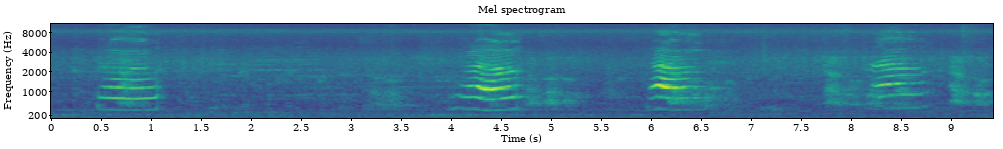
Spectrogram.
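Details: A male domestic cat in heat gives loud, drawn-out, wavering meows, calling to a female outside.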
